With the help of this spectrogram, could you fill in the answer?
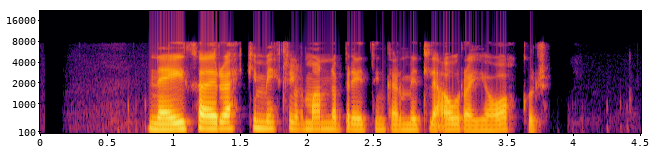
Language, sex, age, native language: Icelandic, female, 40-49, Icelandic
